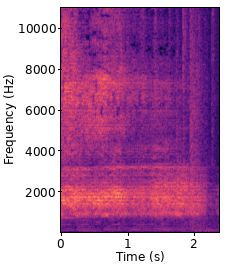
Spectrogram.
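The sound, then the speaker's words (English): A horrifying shrieking noise from a shape roaring through, thundering out through a canyon and echoing. It holds loud and steady for over two seconds, a grating high-pitched screech over a rough lower rumble, easing off slightly only at the very end. “This shape roars through here once more and makes that horrifying shrieking noise.”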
